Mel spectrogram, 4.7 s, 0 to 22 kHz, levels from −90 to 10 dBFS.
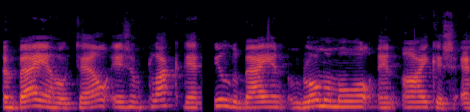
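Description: At 2.03 to 2.17 s, just after "bijehotel is in plak", a stream reconnect occurs: the connection dropped, about 0.13 s of silence follows, and a fresh decoder picks up the stream roughly 0.15 s further on, so speech resumes at "bijen blommemoal" with material skipped.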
